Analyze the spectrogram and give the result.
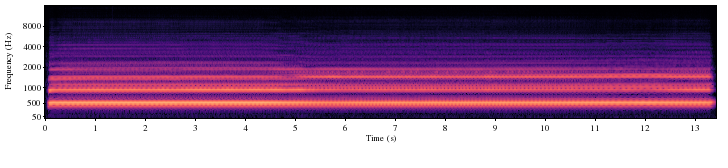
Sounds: music
woodwind instrument
musical instrument

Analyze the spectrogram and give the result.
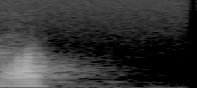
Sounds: brass instrument
music
musical instrument

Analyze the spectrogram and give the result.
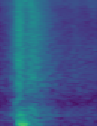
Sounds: swish

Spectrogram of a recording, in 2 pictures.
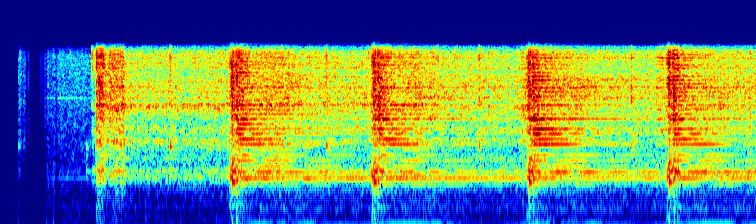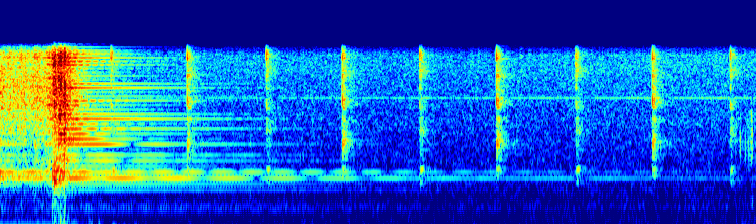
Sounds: clock
mechanisms

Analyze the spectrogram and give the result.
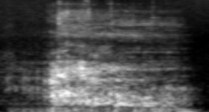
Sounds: dog
growling
pets
animal

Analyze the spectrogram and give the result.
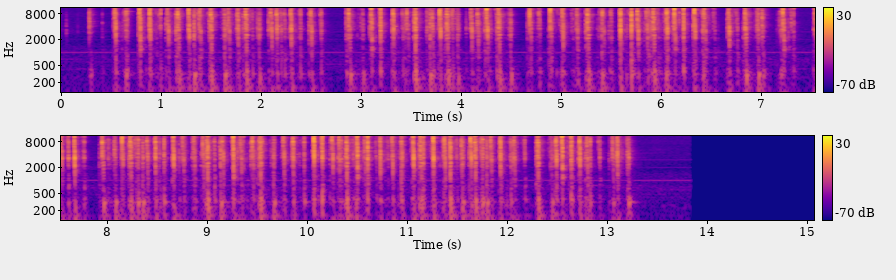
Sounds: domestic sounds
typing

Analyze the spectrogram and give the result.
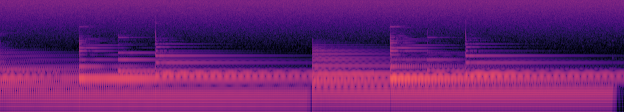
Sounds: music
keyboard (musical)
musical instrument
piano

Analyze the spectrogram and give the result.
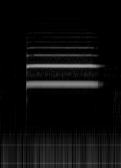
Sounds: woodwind instrument
musical instrument
music

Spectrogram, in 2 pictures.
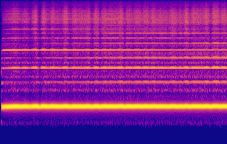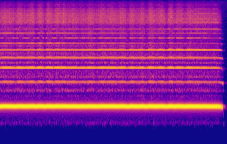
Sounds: woodwind instrument
musical instrument
music

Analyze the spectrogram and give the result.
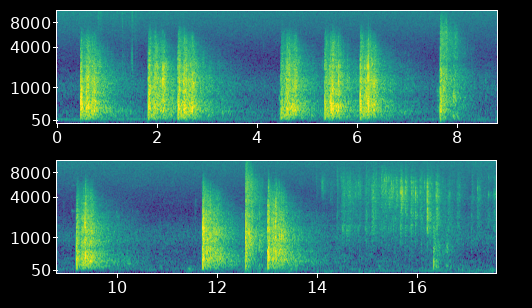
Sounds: fireworks
explosion

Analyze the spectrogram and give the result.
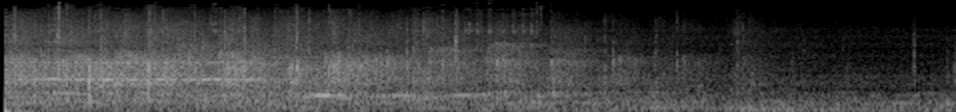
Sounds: applause
crowd
human group actions

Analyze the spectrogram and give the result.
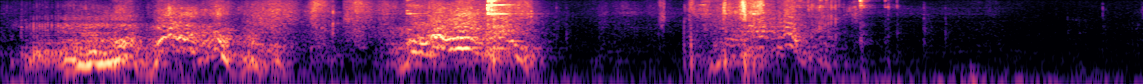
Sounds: home sounds
zipper (clothing)

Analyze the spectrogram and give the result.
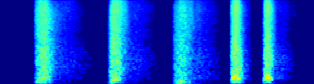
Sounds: swish

